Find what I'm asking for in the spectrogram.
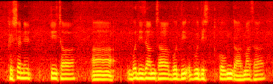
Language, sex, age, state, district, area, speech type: Nepali, male, 45-60, West Bengal, Kalimpong, rural, spontaneous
